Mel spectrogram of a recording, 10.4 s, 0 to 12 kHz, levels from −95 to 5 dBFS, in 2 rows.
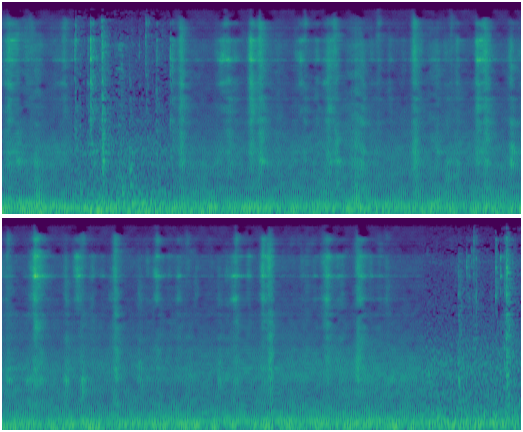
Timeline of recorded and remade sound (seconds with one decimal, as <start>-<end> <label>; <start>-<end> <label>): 0.0-0.7 remade; 0.7-1.7 recorded; 1.7-9.4 remade; 9.4-10.4 recorded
